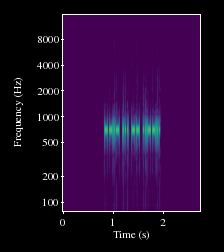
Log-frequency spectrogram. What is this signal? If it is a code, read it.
Morse code, heard as a keyed tone, about 53 wpm, 700 Hz. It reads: QSM?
